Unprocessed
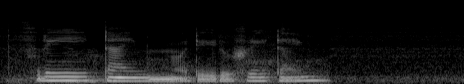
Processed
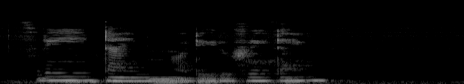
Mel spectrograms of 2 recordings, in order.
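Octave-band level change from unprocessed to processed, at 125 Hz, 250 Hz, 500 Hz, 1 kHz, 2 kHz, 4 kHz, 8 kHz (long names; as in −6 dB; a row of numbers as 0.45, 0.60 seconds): −8.0 dB, −14.0 dB, −24.0 dB, −11.5 dB, −1.0 dB, +7.0 dB, can't be measured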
